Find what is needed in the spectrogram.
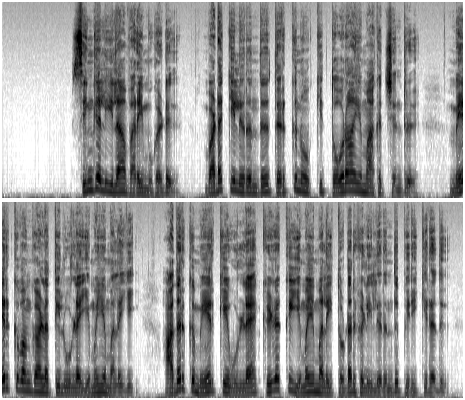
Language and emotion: Tamil, neutral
